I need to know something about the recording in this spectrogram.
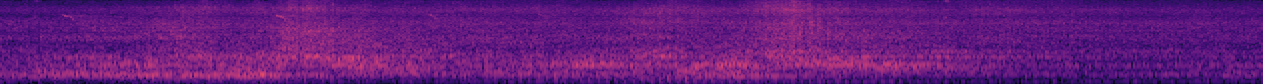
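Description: Engine noise of a passing motor vehicle, a steady rush that swells to a peak in the middle and then fades away.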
